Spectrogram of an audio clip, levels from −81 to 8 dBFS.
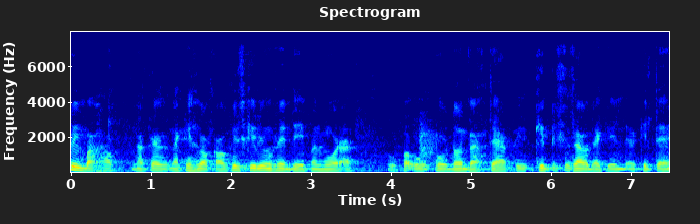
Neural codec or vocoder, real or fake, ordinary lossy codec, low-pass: codec, 16 kHz, 4 kbps, FreqCodec, larger model; fake; none; 7.2 kHz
